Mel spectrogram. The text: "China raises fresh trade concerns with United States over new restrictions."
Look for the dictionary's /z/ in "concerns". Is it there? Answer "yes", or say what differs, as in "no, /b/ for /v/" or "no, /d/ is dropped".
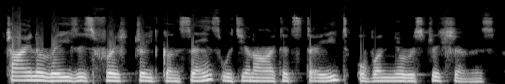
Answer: no, /s/ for /z/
